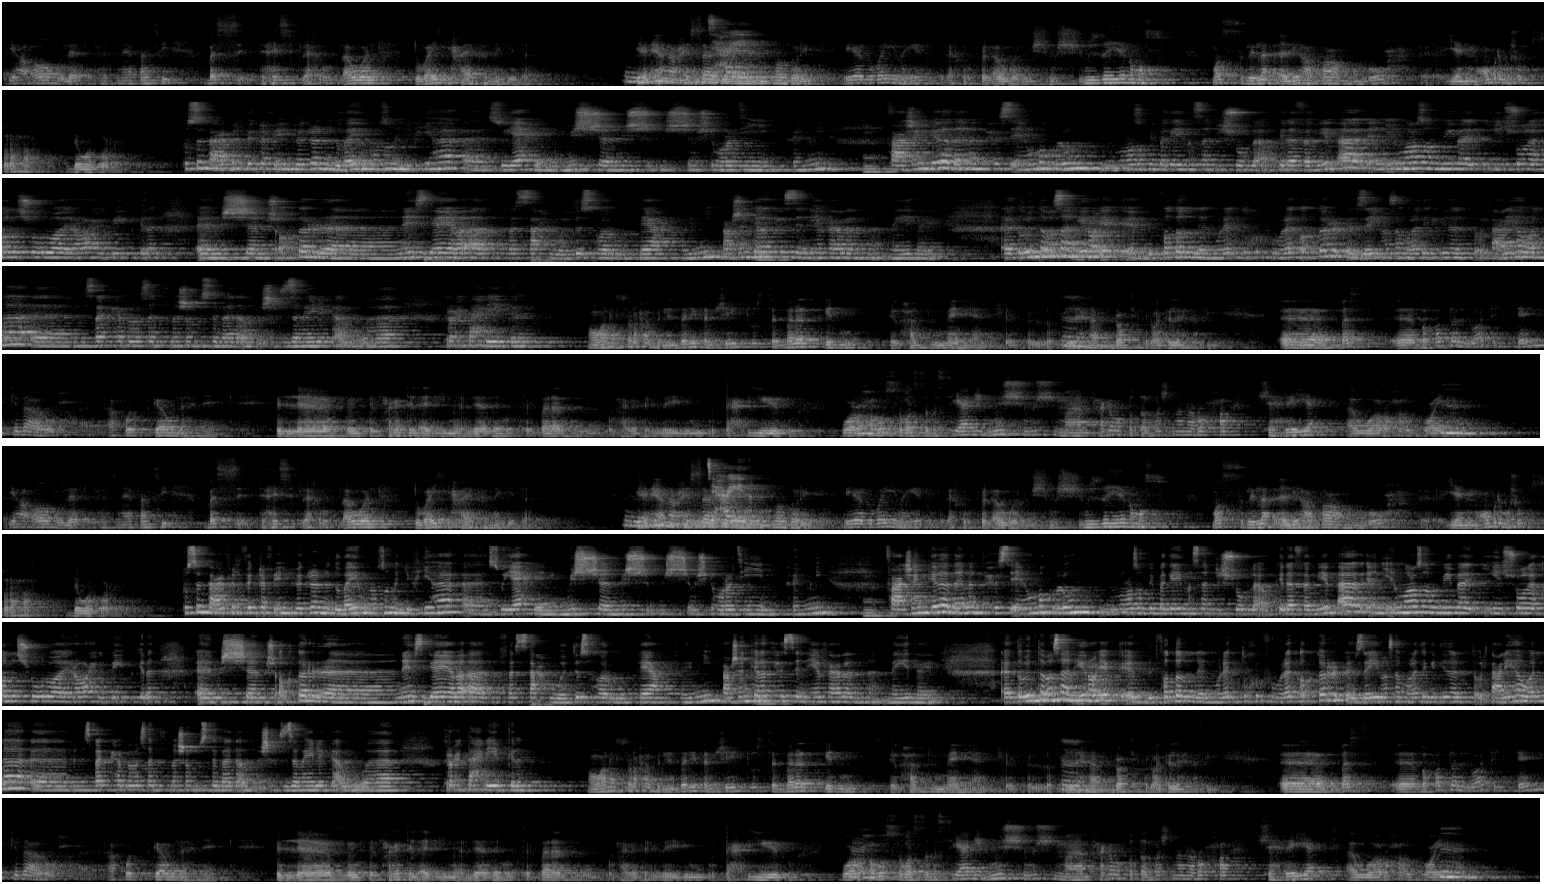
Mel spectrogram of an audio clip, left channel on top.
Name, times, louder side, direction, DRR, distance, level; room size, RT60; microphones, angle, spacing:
voice 1, 0.1-5.3 6.3-11.6 12.1-15.7 16.1-16.5 24.0-24.2 38.3-38.5 52.1-54.8 55.1-69.8 70.1-74.8 75.1-76.3, equal, 5° right, 2 dB, 0.3 m, -34 dB
voice 2, 6.2-7.6 17.2-51.5 56.8-57.1 59.2-59.4 70.2-70.4 76.0-76.4, right 3 dB, 80° right, 5 dB, 0.8 m, -29 dB
8.8 x 4.0 x 3.7 m, 1.4 s
head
